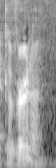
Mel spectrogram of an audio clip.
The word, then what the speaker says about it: Caverna: Caverna? – Yeah. – Is that how you pronounce that? – Yeah, Caverna.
